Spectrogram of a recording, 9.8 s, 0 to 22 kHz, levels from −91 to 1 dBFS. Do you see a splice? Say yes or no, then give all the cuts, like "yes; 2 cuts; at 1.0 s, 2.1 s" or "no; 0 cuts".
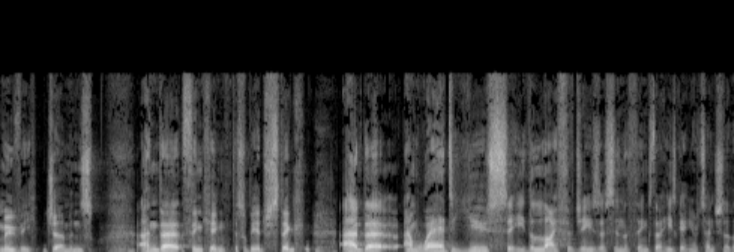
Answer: no; 0 cuts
